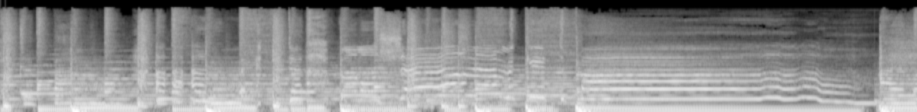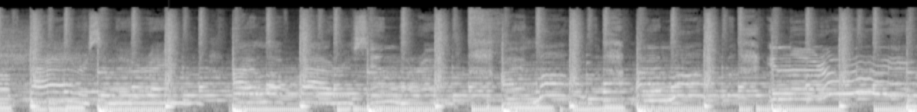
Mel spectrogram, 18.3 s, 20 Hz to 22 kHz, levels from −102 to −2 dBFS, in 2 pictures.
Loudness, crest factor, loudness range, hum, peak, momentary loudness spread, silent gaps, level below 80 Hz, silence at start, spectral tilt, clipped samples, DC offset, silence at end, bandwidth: -13 LUFS; 12 dB; 2 LU; none; 0 dBFS; 4 LU; none; -18 dBFS; 0 s; -5 dB/octave; under 0.1%; under 0.1%; 0 s; 17 kHz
